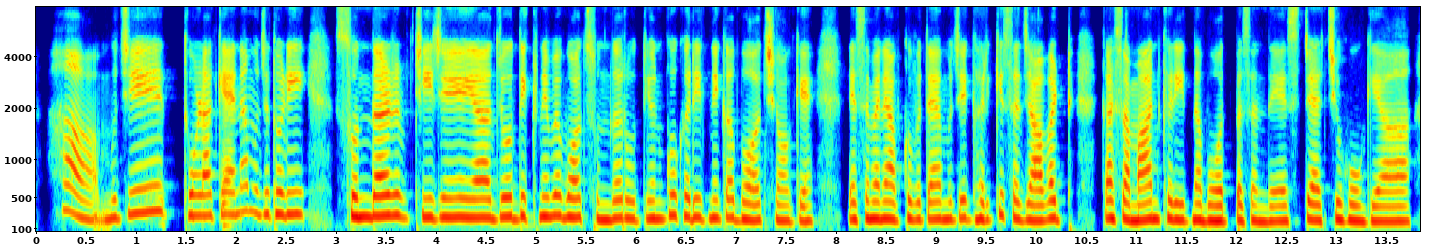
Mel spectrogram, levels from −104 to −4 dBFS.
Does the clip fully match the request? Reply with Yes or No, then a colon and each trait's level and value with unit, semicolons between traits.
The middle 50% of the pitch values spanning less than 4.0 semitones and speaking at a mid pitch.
No: average, 3.5 semitones; high, 225 Hz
